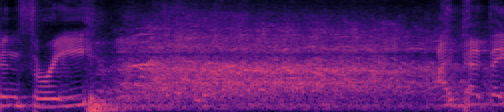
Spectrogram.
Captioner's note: audience laughing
